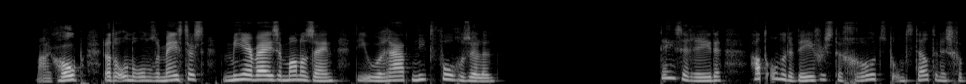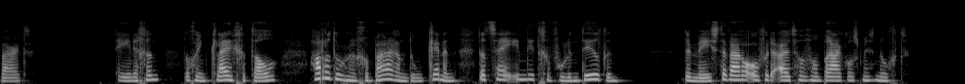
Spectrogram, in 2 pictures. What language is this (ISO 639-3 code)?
nld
